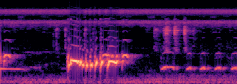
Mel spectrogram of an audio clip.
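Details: Zebra dove of the udanmas silver type sings one loud, quick, rippling coo phrase as a lure for other doves. Afterwards comes a run of short, soft repeated notes from another bird, all over a continuous high whine.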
